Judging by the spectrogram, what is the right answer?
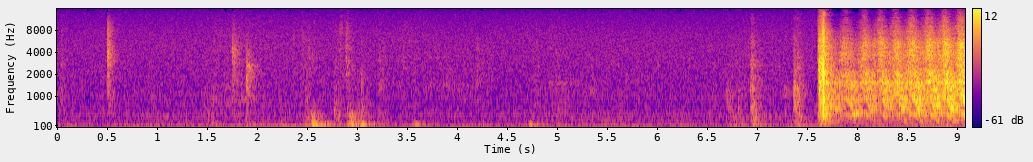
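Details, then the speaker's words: Ford Capri Calypso after 14 years stored, no fuel yet in the filter: long quiet stretch with clicks, then steady rapid starter churn that never catches; no spark found, suspected as the cause. "not sparking. Maybe that's the problem. Maybe that is the problem."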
